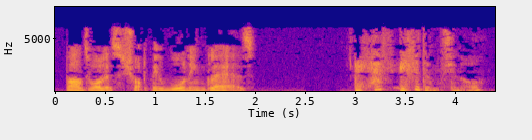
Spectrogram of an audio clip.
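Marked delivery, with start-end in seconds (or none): 3.0-4.3 high, soft and urgent; intent hush. A narrator's reading. Gödel intently confides to the narrator, hushed. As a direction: press it quietly, intently. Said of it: "Gödel said intently".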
